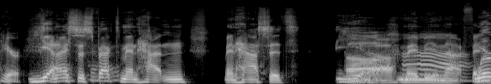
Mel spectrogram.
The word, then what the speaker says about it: Manhasset: Manhasset. Manhasset. Well, when you pronounce it, I now realize it sounds like a bunk version of Manhattan.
